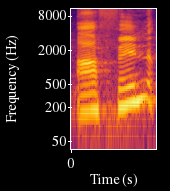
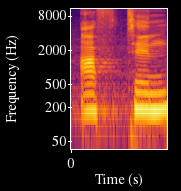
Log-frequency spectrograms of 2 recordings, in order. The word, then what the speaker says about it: often: Le mot c'est often, ou ka di often tout si ou c'est anglais, soit vivant en Angleterre, mais américain dit often, t a pas prononcé.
